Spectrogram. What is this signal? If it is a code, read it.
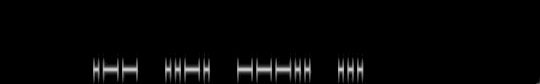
Morse code, heard as a keyed tone, about 25 wpm, spaced as for 18 wpm, 700 Hz. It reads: WF8S
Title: USA Call Signs - 4 Characters - 2x Character Spacing - 25wpm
